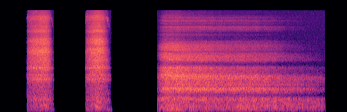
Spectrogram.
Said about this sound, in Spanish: consiste esencialmente en hacer una inhalación fuerte e interrumpida y luego una exhalación larga y continua. Suena más o menos así.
